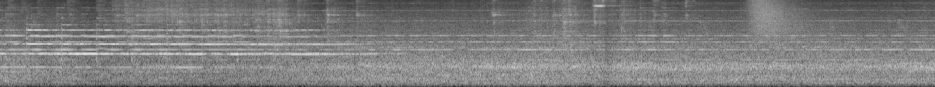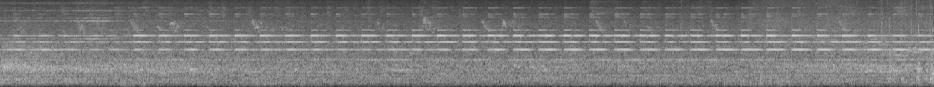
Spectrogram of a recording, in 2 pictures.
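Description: A LYNX light-rail train running through a street grade crossing, its wheels rumbling past. For about the first five seconds a held multi-note horn tone sounds. From about halfway through, the crossing's warning bell rings in a steady pulse, about twice a second.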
